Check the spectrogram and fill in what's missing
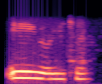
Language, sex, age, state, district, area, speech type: Nepali, female, 18-30, West Bengal, Darjeeling, rural, conversation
